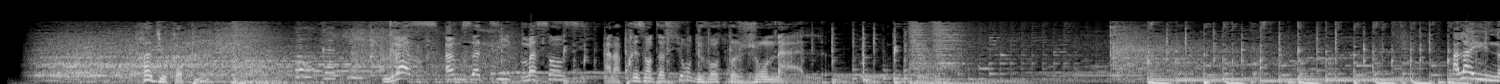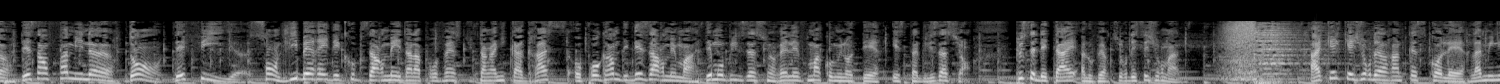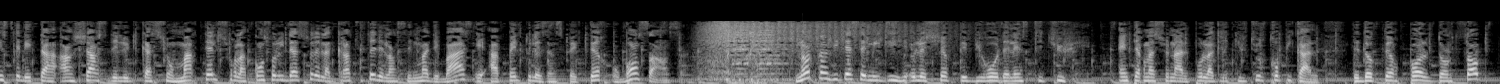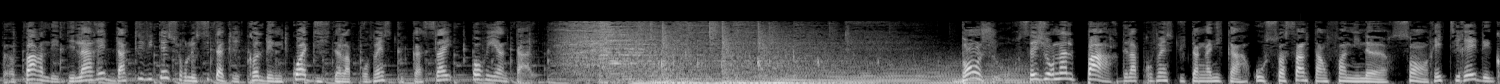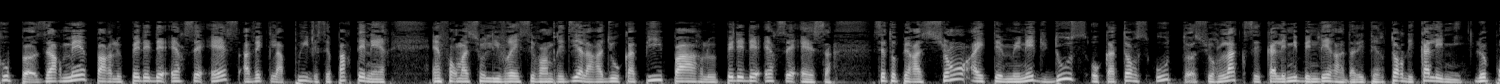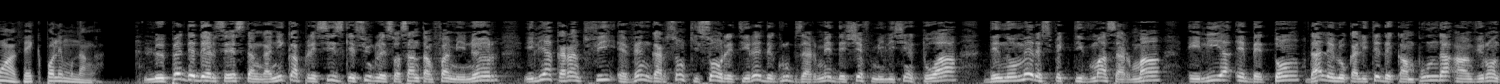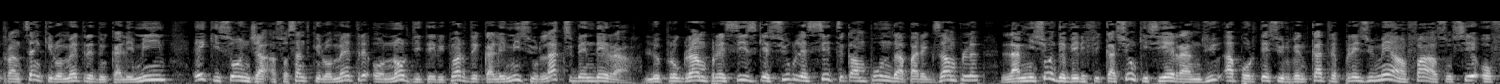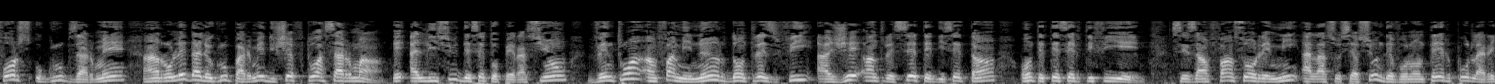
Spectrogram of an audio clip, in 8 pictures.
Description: Journal midi
Journal français de 12h de ce dimanche 18 août 2024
